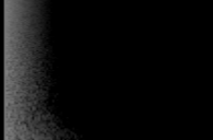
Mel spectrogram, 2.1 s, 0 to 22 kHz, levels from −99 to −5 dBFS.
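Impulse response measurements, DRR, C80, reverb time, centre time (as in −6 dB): −5.5 dB, 6.0 dB, 0.80 s, 49 ms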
